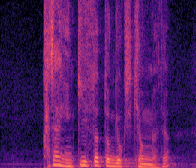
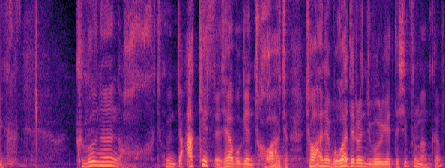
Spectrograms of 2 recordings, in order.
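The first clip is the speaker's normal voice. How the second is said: ordinary talk, nothing marked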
